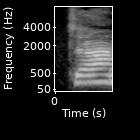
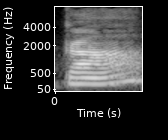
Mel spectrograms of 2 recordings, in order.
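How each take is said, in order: First: The syllable begins with a ch sound. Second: The syllable begins with a k sound. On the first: The speaker calls it wrong. "চা না" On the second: The speaker calls it right. "এটার উচ্চারণ করবেন ক মতো"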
